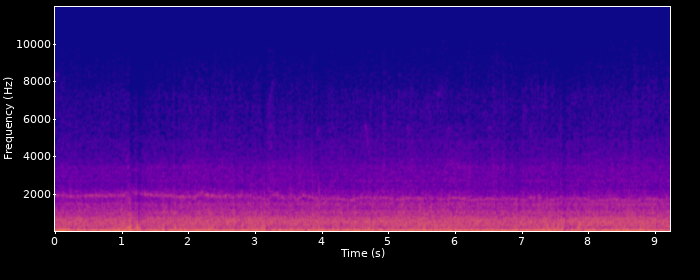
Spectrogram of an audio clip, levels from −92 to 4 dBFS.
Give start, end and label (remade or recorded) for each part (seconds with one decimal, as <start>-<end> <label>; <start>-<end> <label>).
0.0-1.1 remade; 1.1-3.1 recorded; 3.1-4.6 remade; 4.6-7.1 recorded; 7.1-9.2 remade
